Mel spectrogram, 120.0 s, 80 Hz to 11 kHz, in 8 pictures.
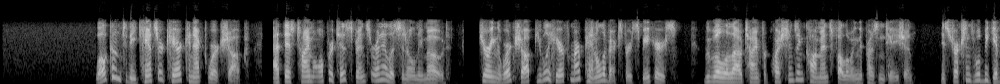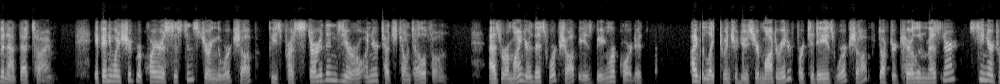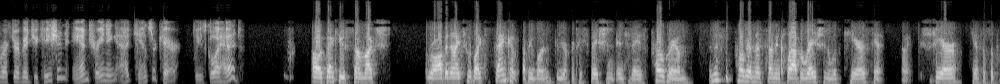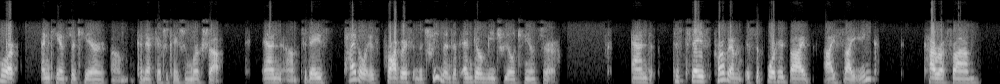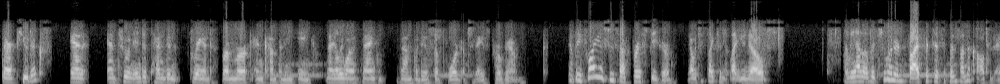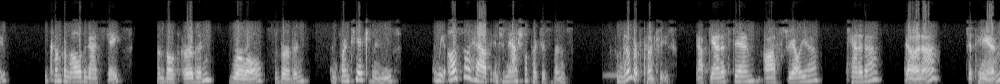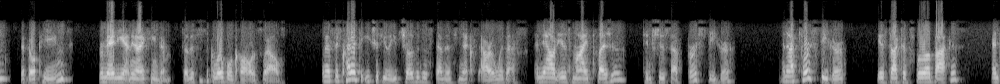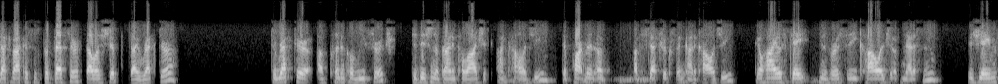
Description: Questions for Our Panel of Experts
This workshop was originally recorded on November 19, 2024.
